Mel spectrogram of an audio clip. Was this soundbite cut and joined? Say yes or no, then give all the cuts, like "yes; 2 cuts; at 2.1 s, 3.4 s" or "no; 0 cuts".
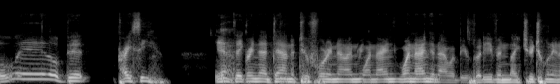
yes; 3 cuts; at 2.4 s, 3.6 s, 4.7 s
